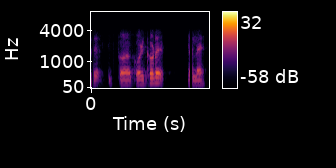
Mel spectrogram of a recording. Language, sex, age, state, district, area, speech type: Malayalam, male, 18-30, Kerala, Kozhikode, rural, conversation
